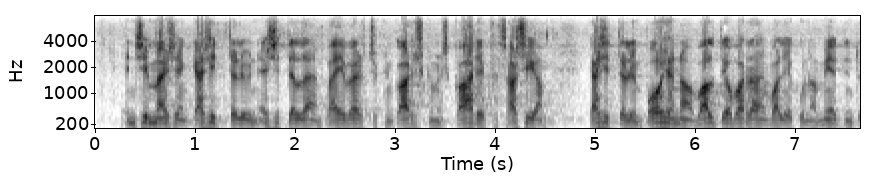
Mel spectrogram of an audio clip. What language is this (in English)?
Finnish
